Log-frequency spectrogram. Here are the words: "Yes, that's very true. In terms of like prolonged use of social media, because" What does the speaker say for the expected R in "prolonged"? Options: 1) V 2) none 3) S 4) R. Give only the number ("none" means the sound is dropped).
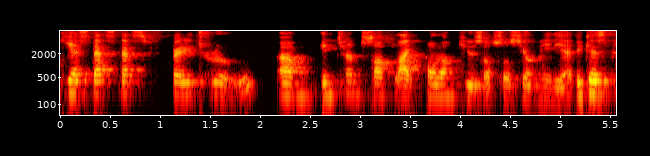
2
